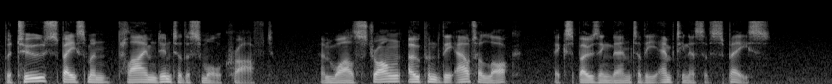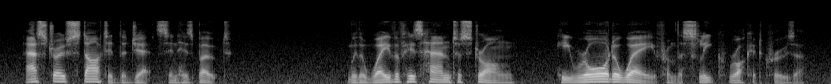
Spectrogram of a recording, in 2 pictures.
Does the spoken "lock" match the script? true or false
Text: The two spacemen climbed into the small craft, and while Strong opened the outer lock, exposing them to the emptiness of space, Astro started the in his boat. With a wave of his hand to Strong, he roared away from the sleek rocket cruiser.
true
